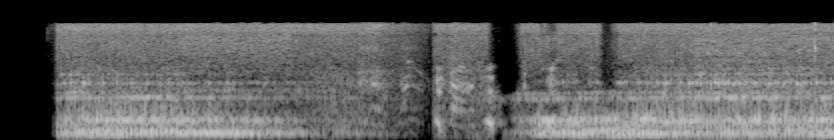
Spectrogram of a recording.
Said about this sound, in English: That is our Florida Gator sound, and we are going to talk Florida Man.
